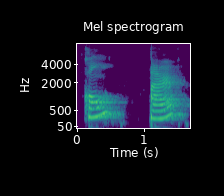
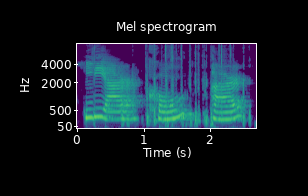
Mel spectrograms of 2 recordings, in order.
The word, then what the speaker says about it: compartilhar: Compartilhar. Our M never sounds like M. Compartilhar. It sounds like N. Compartilhar. Compartilhar.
